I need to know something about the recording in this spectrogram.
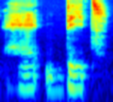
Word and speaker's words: hij deed: And how do you pronounce it? And that's a little tricky. Hij deed.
